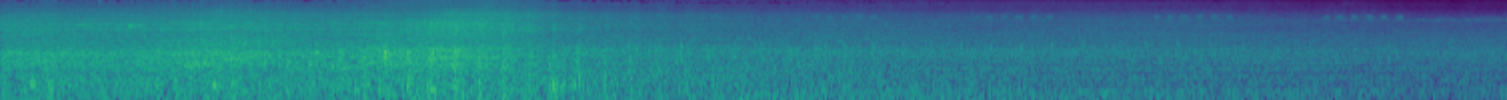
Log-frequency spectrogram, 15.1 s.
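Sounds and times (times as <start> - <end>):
train wheel clacks: 0.0 - 7.7
train rumble: 0.0 - 15.0.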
